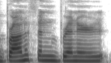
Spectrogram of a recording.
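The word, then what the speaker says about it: Bronfenbrenner: if I can pronounce his name right the bronfen brener theory that's how you pronounce his name um is and it kind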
